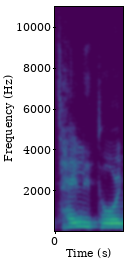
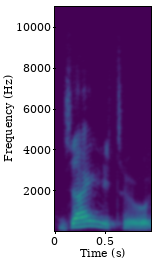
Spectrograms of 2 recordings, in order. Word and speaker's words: xylitol: 그래서 xylitol, xylitol 이렇게 읽어. xylitol 이게 아니라 xylitol 이렇게 읽어요.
